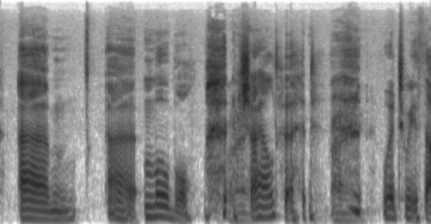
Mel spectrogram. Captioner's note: she laughs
